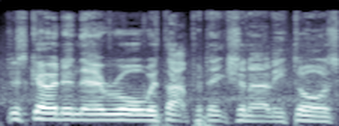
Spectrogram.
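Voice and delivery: ordinary delivery

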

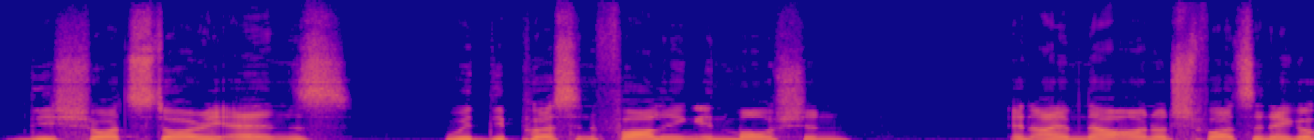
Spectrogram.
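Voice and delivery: English in a hammed-up Austrian German accent. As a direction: do a broad German-accented Schwarzenegger take. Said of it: "I'll say it in English with a German accent".

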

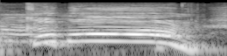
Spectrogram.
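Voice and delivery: high, loud put-on shout; hammed-up Jedi beckoning; high mock call. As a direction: yell it in a silly squeak. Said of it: "he's like".

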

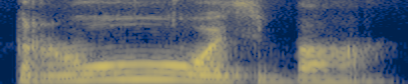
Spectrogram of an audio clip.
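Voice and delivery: "Просьба" with a long, stressed О; stress on first syllable. Shown as a demonstration. Teacher marks the stressed vowel for pupils, stress on first syllable. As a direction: lean on the О in "Просьба" and stretch it. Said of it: "так, наголос на".

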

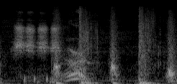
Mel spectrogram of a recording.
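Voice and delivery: whispered, slow shushing; playful shush. Pretend. Gamer hushing the viewers, whispered shushing. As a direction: hush everyone, teasing. Hushing while chopping the tree.

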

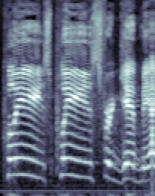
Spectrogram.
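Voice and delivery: soft, slow retold begging; imitated dying plea. Dying man asking his pastor's forgiveness, soft imitated plea. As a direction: plead quietly, as if weakened.

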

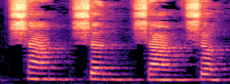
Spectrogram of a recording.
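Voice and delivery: "San, sân, sang, sân" with tongue curled back; curled-tongue sh on "San, sân, sang, sân", high level tone; retroflex sh. Shown as a demonstration. Teacher drills sh for learners, "San, sân, sang, sân" with curled tongue. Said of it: "S H cong lưỡi".

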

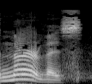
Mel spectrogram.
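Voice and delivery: American nervous, r in the first syllable only; American pronunciation. Shown as a demonstration. Teacher contrasts the two accents, American nervous with r. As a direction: say nervous the American way, ner curled. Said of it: "美国是nervous".

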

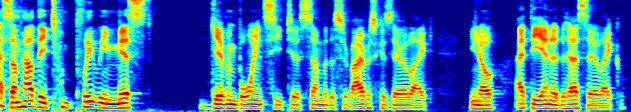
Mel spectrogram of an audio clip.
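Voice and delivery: usual speaking voice

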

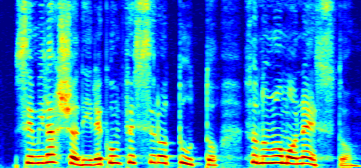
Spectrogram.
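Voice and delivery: high, pleading protest; frightened servant insisting he is honest; high anxious plea. A narrator's reading. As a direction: beg to be heard, voice way up.

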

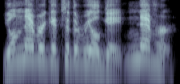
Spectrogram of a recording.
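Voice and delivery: high-pitched character shriek; hammed-up shrill defiance. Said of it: "Puss shrieked".

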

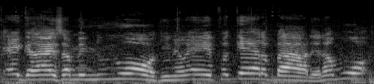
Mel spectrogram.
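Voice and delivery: put-on New York accent. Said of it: "in New York, and, like, he was just like".

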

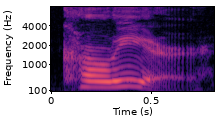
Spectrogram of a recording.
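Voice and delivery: "career" as kuh-REER, long falling REER; stress on second syllable. Shown as a demonstration. Teacher leading the class together, "career" stressed at the back. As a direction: punch the back half of "career". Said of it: "강세가 뒤에 있습니다".

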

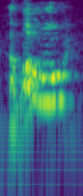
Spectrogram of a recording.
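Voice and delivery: high, drawn-up exclamation; sudden realization. Retold or imitated. Comedian seeing truth through the donut hole, hammed-up realization. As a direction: pitch leaps up as if it just dawned. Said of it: "I realized".

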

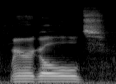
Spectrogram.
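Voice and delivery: ordinary talk, nothing marked

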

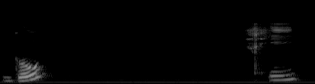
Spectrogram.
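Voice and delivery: "Go. Ri." dictated with long gaps between syllables. Shown as a demonstration. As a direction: isolate each syllable of "Go. Ri." for spelling. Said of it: "comment s'écrit gorille".

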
